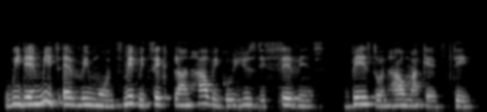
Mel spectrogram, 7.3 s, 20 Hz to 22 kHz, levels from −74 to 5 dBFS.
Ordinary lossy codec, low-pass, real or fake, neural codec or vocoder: AAC, 32 kbps; 5.4 kHz; real; none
